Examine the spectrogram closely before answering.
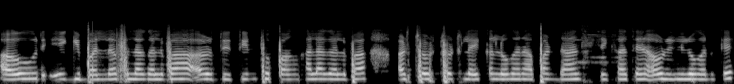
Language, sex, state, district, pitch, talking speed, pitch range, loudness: Bhojpuri, female, Uttar Pradesh, Gorakhpur, 240 Hz, 215 wpm, 235-250 Hz, -17 LUFS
